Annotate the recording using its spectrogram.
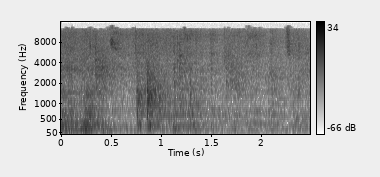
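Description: Footsteps and a few knocks on a wooden floor as a child gets onto a piano stool, the loudest knock about a second in.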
